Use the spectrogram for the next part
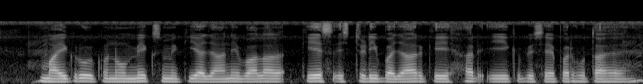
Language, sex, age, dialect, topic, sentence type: Hindi, male, 25-30, Kanauji Braj Bhasha, banking, statement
